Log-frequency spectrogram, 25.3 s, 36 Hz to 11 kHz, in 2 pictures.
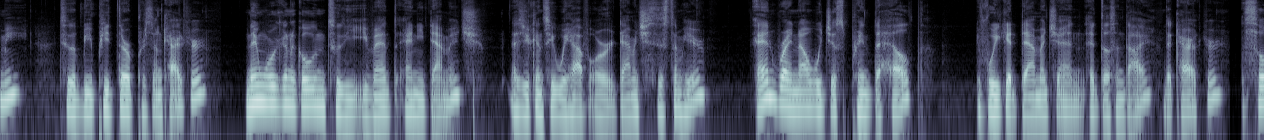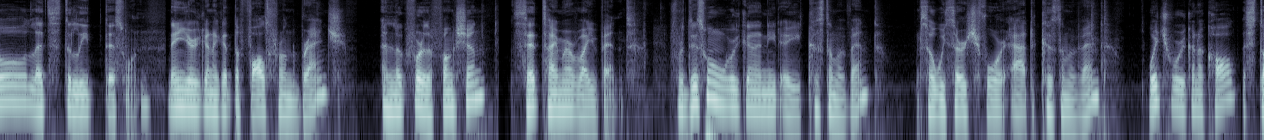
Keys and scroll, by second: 17.6 Up, 19.0 Return, 23.8 Return, 25.0 n.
